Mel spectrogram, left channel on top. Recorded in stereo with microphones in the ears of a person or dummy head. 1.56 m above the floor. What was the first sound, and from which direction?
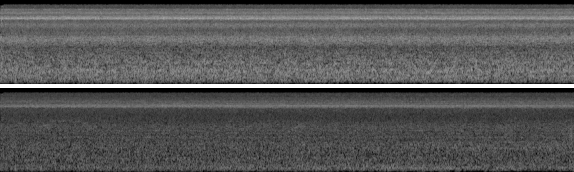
An insect, centre (ahead or behind).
